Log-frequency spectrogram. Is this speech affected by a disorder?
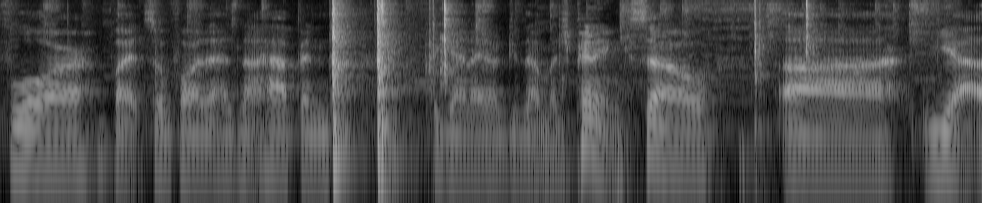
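No.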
